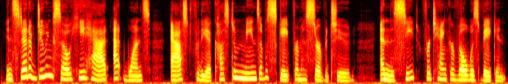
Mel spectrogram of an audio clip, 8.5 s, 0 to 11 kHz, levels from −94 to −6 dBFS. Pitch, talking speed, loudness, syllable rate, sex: 205 Hz, 175 wpm, -21 LUFS, 5.2 syllables/s, female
